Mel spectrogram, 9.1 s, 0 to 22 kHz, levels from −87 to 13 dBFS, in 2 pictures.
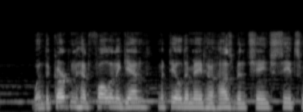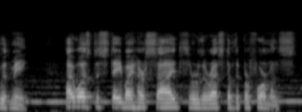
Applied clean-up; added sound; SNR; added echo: none; Musical instrument; 19 dB; none.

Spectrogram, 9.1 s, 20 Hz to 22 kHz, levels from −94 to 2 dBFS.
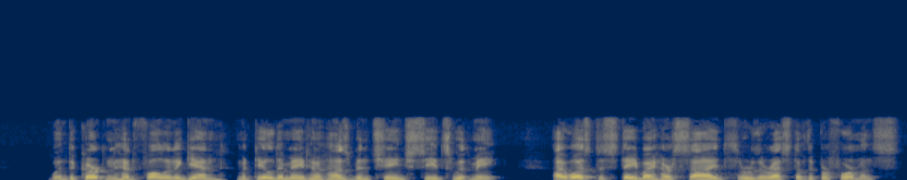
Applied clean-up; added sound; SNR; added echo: none; none; none; none.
